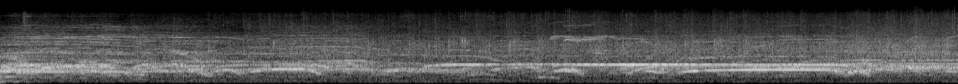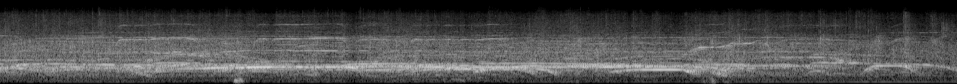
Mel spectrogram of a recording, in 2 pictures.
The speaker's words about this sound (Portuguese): Eu quero hoje nesse culto ouvir uma voz alta, sobremaneira eu quero ouvir brados de júbilo e brados de vitória hoje aqui.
